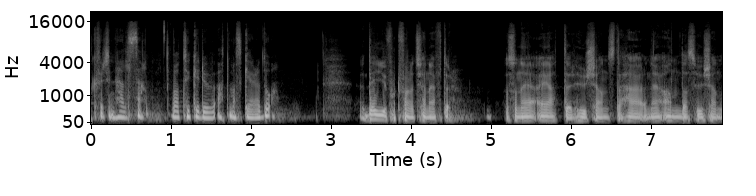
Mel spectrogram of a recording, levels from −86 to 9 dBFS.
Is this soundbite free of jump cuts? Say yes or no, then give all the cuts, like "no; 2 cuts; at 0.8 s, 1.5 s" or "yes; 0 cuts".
no; 1 cut; at 5.0 s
